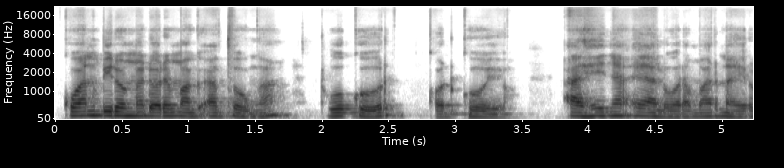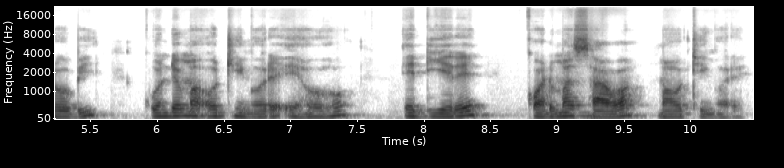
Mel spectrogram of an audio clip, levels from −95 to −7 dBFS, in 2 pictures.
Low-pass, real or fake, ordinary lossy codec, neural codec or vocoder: none; fake; none; codec, 44.1 kHz, 7.8 kbps, DAC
